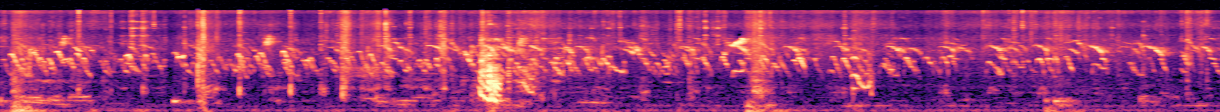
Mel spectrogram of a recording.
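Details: Chicks of grey francolin, locally dakhni teetar, keep up a steady stream of tiny falling cheeps in many overlapping voices, with occasional sharp clicks and bumps from nearby handling.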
